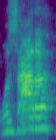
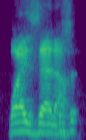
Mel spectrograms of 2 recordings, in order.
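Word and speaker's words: Wayzata: and on uh on Lake Minnetonka and Lake Wazada. Is that how you pronounce it? Wisetta.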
